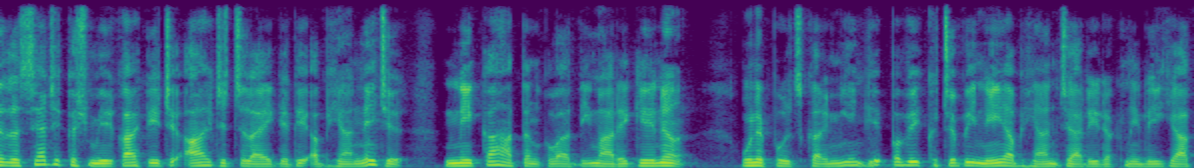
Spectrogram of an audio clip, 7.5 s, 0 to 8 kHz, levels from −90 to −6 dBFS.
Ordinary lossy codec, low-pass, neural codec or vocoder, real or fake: none; none; codec, 16 kHz, 2 kbps, FunCodec, trained on LibriTTS, 25 frames a second; fake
